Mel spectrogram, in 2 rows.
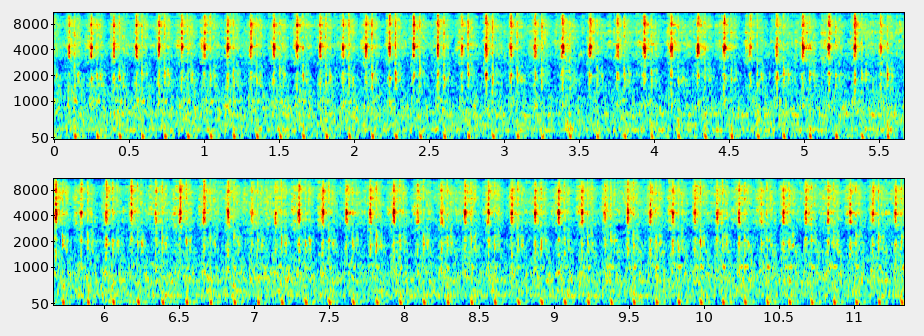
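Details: Snapper rear engine rider, Briggs 12 HP single-cylinder, abandoned for years, new carburetor: fast even thumping with heavy laboured edge as mower blade turns when it shouldn't, loading the engine; this load also made starting hard.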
